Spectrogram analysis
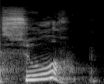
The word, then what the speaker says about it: sour: salty sont généralement sal attention ce n'est pas sourd ok sour ça se dit d'ailleurs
